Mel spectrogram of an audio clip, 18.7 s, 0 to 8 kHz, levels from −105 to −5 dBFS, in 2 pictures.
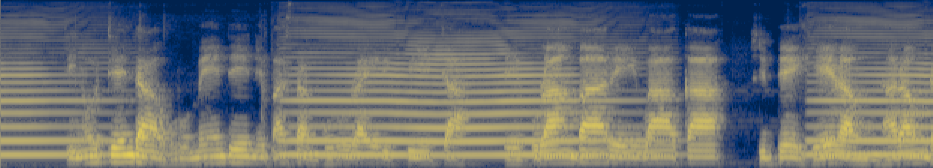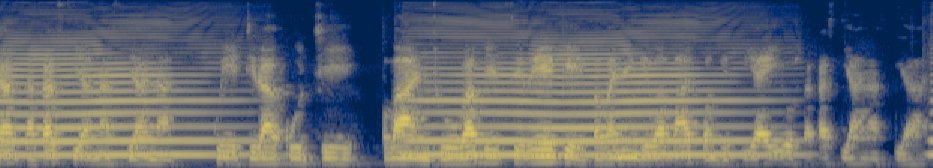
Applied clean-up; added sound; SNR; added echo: none; Wind instrument, woodwind instrument; 2 dB; reverberation time 0.2 s.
